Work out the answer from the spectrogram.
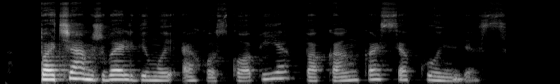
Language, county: Lithuanian, Šiauliai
